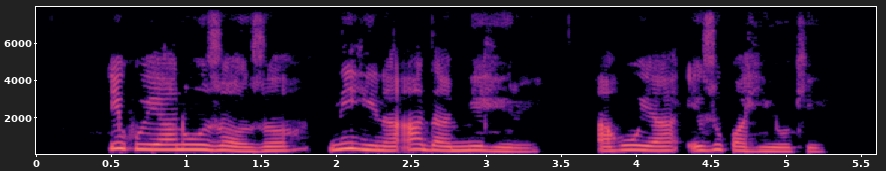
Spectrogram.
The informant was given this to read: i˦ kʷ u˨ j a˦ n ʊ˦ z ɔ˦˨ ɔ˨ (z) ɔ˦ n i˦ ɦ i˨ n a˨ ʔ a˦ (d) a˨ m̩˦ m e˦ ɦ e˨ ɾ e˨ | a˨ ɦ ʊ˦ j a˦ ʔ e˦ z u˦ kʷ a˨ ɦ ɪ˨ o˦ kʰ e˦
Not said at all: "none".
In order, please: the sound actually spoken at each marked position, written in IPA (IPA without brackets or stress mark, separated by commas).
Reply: z, d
